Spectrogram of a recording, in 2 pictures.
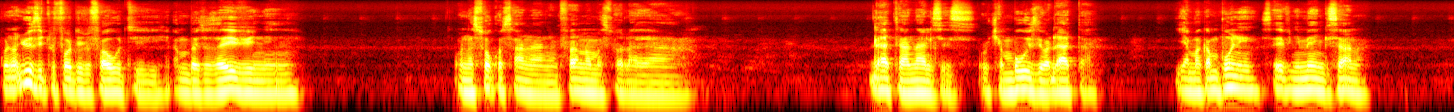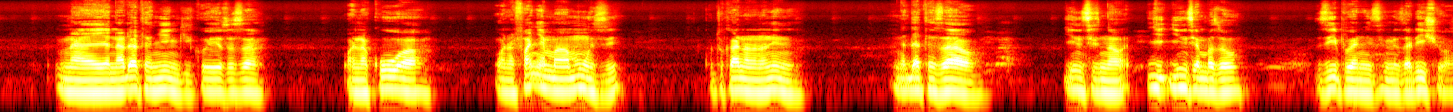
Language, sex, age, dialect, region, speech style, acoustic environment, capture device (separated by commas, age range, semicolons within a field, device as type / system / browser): Swahili, male, 25-34, Tanzania - Dar es Salaam, Tanzania, happy; relaxed, appliances, mobile / Linux / Chrome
